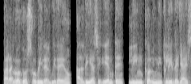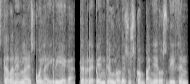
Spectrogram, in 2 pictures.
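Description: A man reading a fan-written story aloud at a flat, steady pace. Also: sits low, moderate pace, few pauses, slightly rough, dry recording. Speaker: narrator.

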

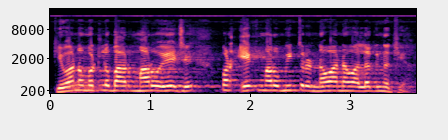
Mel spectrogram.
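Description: A man's voice: sits high, fairly quick, echoey room, in a large hall. A man from Gujarat with a Gujarati accent, telling jokes and stories on stage and acting out his friends' lines. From Gujarat, India. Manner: lively joke telling, voices friends in quotes. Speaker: stand-up comedian. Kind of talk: stage comedy storytelling.

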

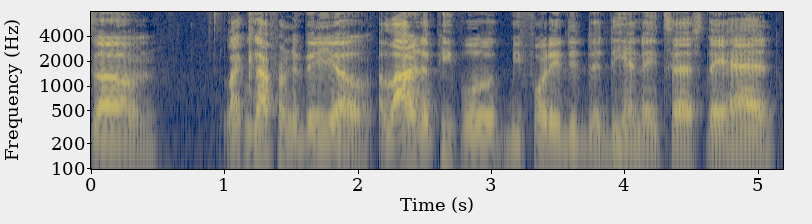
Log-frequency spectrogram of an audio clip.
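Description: A man's voice: low-pitched, a bit bright. A young man from Nigeria hosting a reaction video, chatting casually and upbeat, talking straight to his viewers as family, in a small indoor room. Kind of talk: casual chat.

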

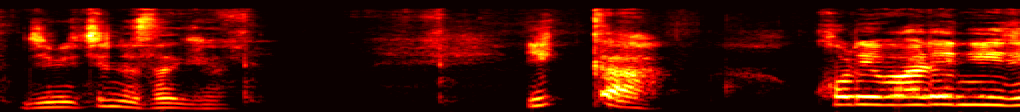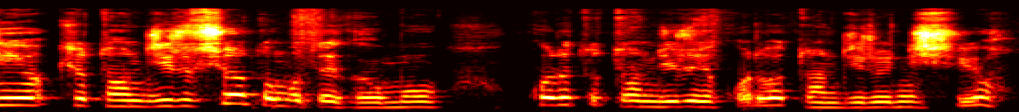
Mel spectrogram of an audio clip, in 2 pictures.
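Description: Loud kansai lady chatting while cooking, kinda rough throat, rambly and self-deprecating. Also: mid-range voice, animated, a little slow, pauses often. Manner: chatty, self-deprecating, jumps between topics. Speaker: cooking vlogger. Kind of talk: casual chat while cooking.

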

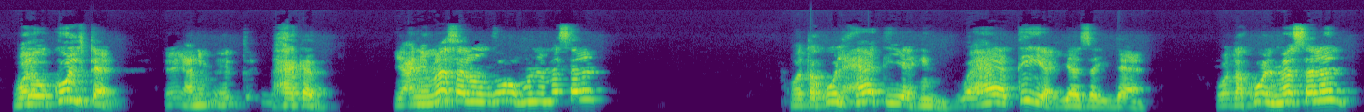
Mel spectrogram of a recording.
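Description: A woman's voice: a little high, a little mellow. A woman teaching a grammar lesson, explaining step by step and posing questions to her students. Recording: dull lo-fi recording.

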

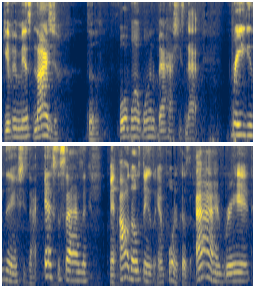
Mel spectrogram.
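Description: A middle-aged woman with a lowish voice and lively intonation speaks a little slowly, giving a chatty, opinionated recap of a reality show. She gestures with her hands as she talks from a small room at home, captured by a webcam at desk distance with slight background noise.

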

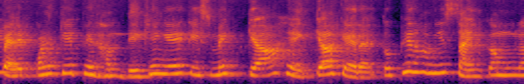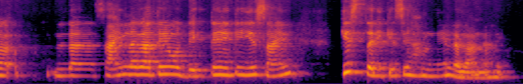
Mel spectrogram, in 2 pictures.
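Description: A woman teacher with a high voice walks young students through a math lesson, slowly and patiently. She repeats the key words and stresses each one. The voice rings in an echoey room. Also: darkish tone.

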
